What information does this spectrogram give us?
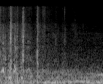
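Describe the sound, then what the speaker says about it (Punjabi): A desi racing pigeon of the kind flown in tournaments coos once, close by, in a brief soft burst over a low background hum. "ਐਂ ਲਓ ਜੀ ਦੇਖੋ ਕਬੂਤਰ"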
